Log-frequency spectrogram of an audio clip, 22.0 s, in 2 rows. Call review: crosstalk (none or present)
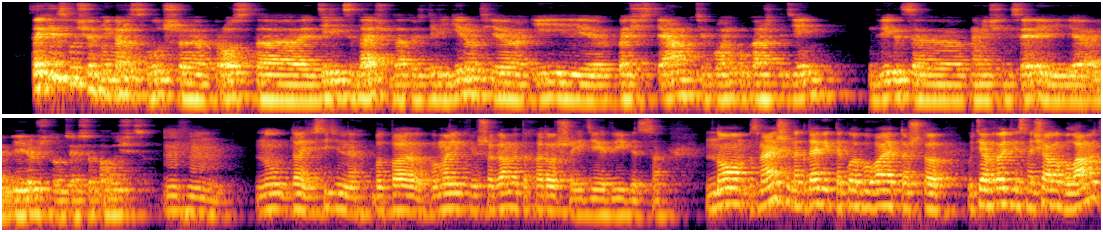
none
